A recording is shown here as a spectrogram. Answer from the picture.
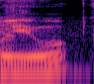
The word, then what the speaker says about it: Weo: Ça se prononce comme ça en américain. Weo, Weo en américain. Ah, Weo. Et Weo en français.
